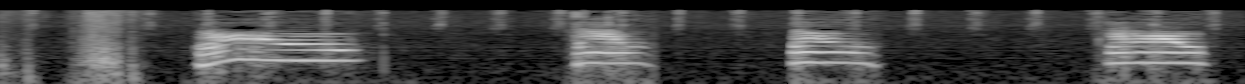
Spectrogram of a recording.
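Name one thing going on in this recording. A cat meows loudly and insistently, again and again.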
